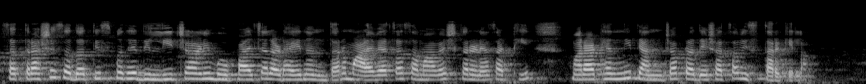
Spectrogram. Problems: none marked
